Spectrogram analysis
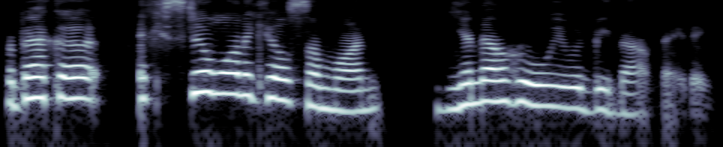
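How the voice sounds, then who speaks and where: A woman's voice: fairly high pitch, animated, normal speed, mellow, close to an everyday voice. A woman playing a catty, snide young Southern belle beauty queen at a script table read. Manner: snide, two-faced.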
